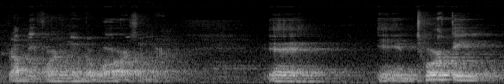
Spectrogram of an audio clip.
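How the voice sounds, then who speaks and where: Gravelly man lecturing in an echoey hall. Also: fairly high pitch, slight background noise. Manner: reads steadily, then breaks into hesitant asides. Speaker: local history speaker. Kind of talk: history lecture read from notes. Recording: echoey hall recorded from far off.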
